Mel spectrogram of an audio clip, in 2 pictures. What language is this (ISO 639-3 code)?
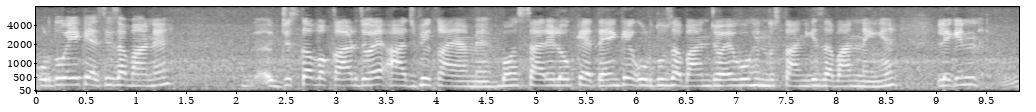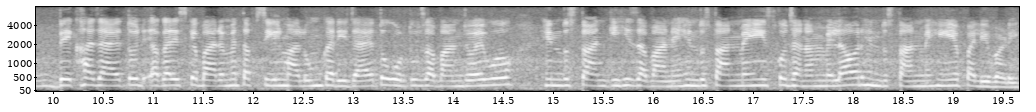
urd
